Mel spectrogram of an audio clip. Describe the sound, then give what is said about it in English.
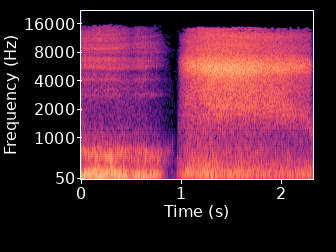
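A voice imitates heavy, mechanical respirator breathing: a low, rasping intake, a brief pause, then a long, loud hissing exhale that holds steady before cutting off. “you know he's coming when you hear his breathing. He's like,”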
